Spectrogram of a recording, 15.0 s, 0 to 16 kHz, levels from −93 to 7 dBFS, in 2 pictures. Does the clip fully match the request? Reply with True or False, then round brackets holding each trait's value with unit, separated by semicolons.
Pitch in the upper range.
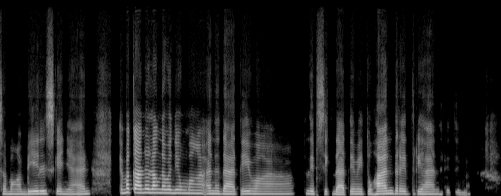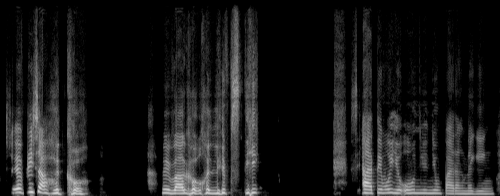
True (225 Hz)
